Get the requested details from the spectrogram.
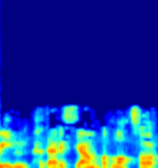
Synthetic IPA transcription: inhədɛɾɪsjawnboːdlˠɔtʰɔ

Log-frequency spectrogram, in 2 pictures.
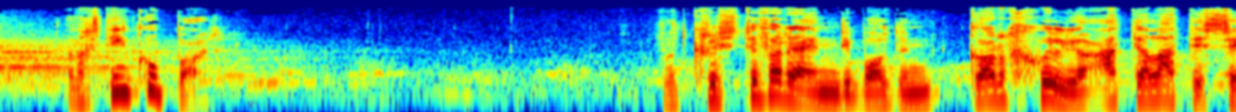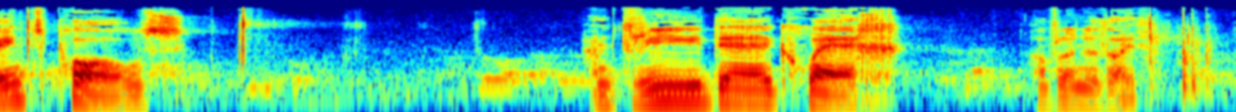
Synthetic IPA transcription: avaχd̥iːnɡʊbɔ̰d̥ | voːd̥kʰrɪstɔvəɾɛndiboːdənɡ̥ɔrχwɪlˠjɔʔadɛlˠadɨsejntʰpʰoːlˠz̥ | amdriːdeːɡ̥χweːχ | ɔvlˠənəðɔ̰ɨð̥

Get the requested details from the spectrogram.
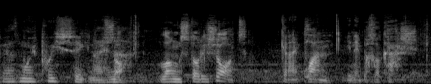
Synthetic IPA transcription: b̥eːðmʊjpʰʊjsɪɡnaɪsnɔa | lˠɔŋstɔɾiʃɔːtʰ | ɡ̥ənajpʰlˠaninejbaχɔkʰa̰ʃ

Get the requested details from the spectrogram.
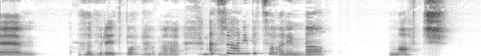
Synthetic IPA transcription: əːm | həvrɨd̥bɔɾamaatʰraɔnibɪtʰavaniɛlˠ | mɔt͡ʃ

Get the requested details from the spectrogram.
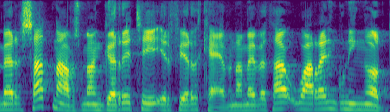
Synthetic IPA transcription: mɛrsatʰnavsmanɡəɾɨtʰiːirfɪrðəkʰɛvnamɛvəθawaɾɛnɡwnɪŋɔd̥

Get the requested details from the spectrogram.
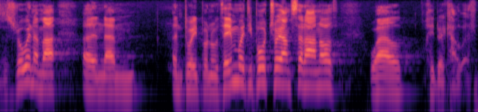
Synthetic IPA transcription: sɔsrʊwɪnəmaənəːm | əndweɨd̚bɔnuːðɪmwɛdiboːd̥̚tʰr̥ɔːjamsɛɾanɔð | wɛlˠχiːdwed̥̚kʰa̰lˠwɛ̰ð̥

